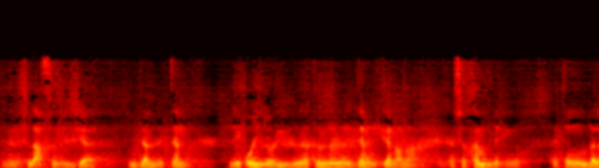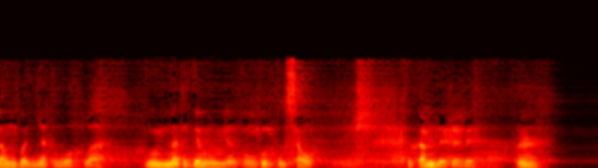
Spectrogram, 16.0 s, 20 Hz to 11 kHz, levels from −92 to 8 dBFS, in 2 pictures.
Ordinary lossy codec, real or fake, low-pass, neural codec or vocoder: MP3, 32 kbps; fake; 7.2 kHz; codec, 16 kHz, about 1 kbps, DyCAST, with the encoder's durations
